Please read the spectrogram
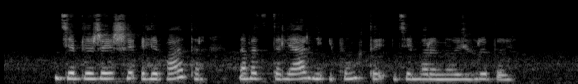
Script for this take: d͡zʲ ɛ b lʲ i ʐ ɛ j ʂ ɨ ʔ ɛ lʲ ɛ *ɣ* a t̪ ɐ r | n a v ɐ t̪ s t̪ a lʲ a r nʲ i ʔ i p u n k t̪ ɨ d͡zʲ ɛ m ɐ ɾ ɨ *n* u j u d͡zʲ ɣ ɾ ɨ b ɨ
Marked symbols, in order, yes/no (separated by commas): no, yes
